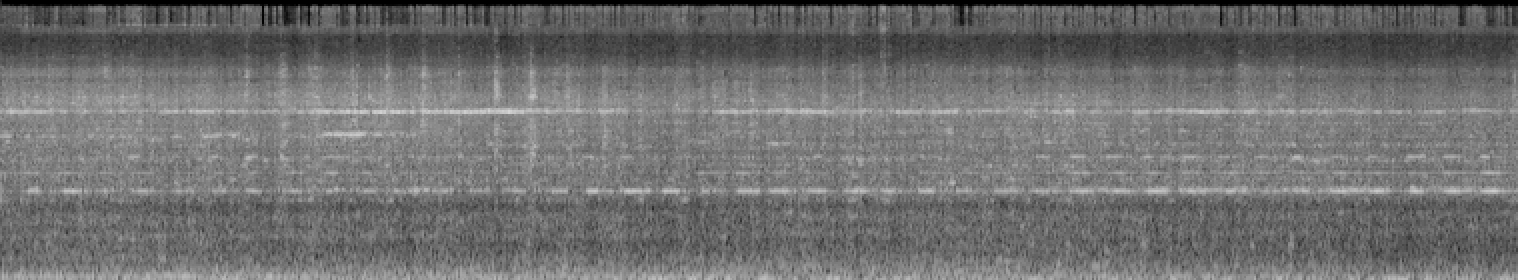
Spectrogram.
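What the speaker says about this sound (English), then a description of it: "There, we got a manifest train." A CN manifest freight train rolls past steadily at close range on a rainy, foggy morning, a continuous loud rumble of wheels and cars with a sustained high squeal running throughout.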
